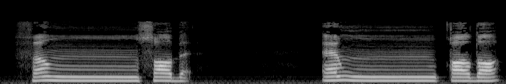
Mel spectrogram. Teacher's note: یعنی اگر حرفی که نون بهش رسیده از حروف چاق باشه که قبلا خدمتون عرض کردیم، مثل حرف صاد، مثل حرف زاد که از حروف مستعلیه هستن و از حروف چاق شمرده میشن، باید فضای صوتی اخفا هم چاق باشه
